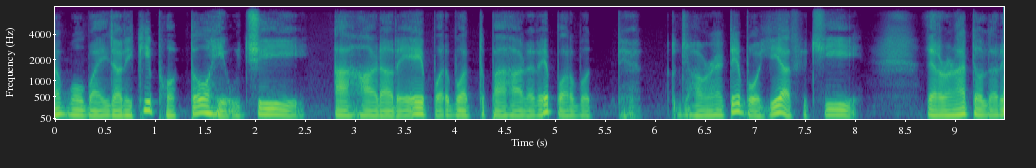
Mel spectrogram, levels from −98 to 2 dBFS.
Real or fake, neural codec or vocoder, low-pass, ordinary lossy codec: fake; codec, 16 kHz, 0.5 kbps, FunCodec, trained on LibriTTS, 25 frames a second; none; none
